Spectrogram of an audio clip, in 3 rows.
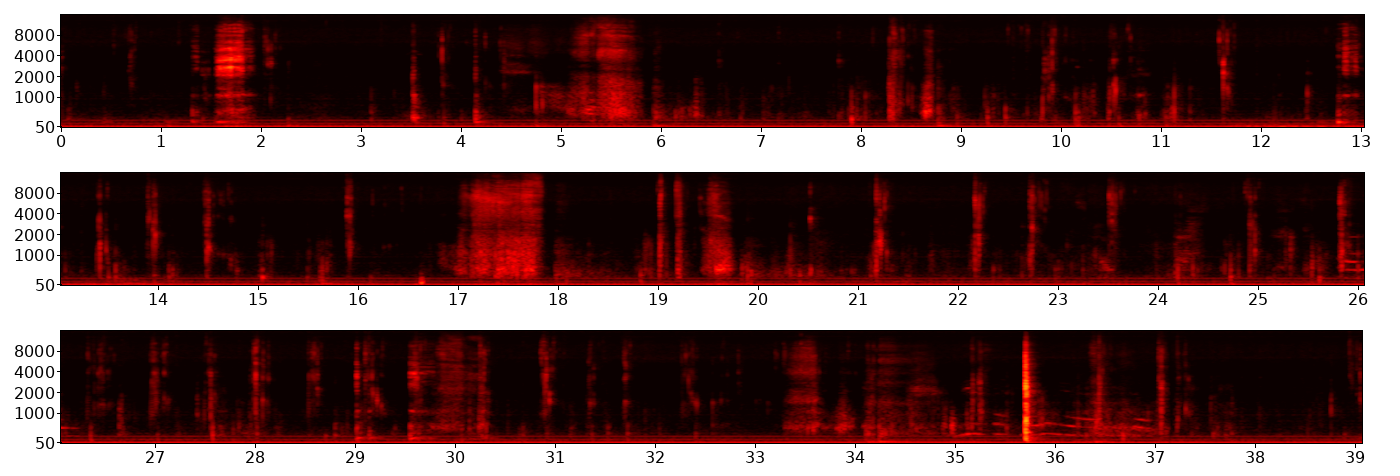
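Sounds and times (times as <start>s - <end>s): chewing noodles with mouth smacks: 6.0s - 11.8s, 12.4s - 16.5s, 18.8s - 23.8s, 24.6s - 34.1s, 37.0s - 39.0s.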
